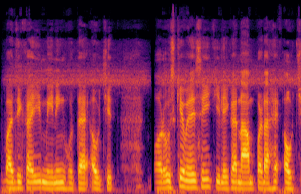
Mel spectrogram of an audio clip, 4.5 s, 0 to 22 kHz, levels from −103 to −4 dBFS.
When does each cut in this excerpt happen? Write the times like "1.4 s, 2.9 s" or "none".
none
